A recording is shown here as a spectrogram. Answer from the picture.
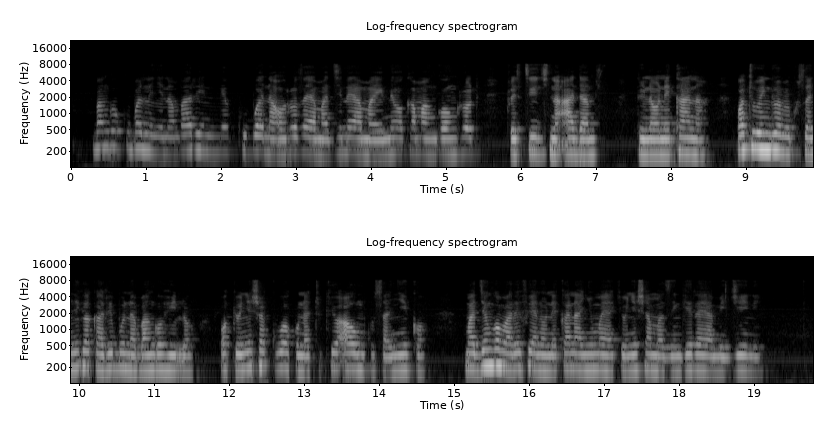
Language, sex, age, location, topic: Swahili, female, 18-24, Nairobi, government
